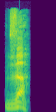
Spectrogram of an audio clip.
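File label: American phonetics sound this; 英语音标发音（剑桥版）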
